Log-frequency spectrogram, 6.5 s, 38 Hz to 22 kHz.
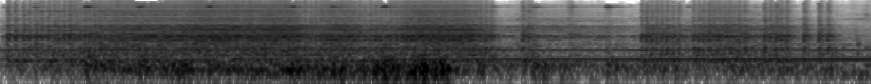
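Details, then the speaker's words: Hunter Horizon 27 sailboat drying out on a falling tide: irregular scraping and creaking crunches as the hull grinds down onto the bottom; alarming but normal low-tide grounding noise. "So, you see where the tide is now. It looks like the whole thing is just going to grind downwards as we drop."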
